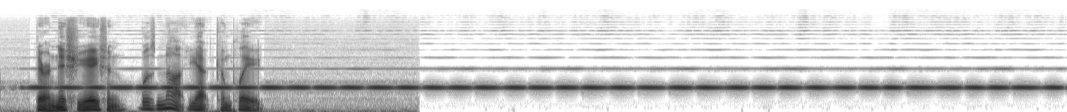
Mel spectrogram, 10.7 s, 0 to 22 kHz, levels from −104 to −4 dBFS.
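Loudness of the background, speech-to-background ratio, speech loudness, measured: -30.5 LUFS, 7.0 dB, -23.5 LUFS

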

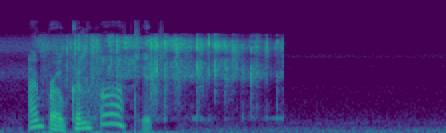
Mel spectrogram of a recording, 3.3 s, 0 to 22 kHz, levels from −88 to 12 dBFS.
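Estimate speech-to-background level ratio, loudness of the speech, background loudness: -3.5 dB, -29.0 LUFS, -25.5 LUFS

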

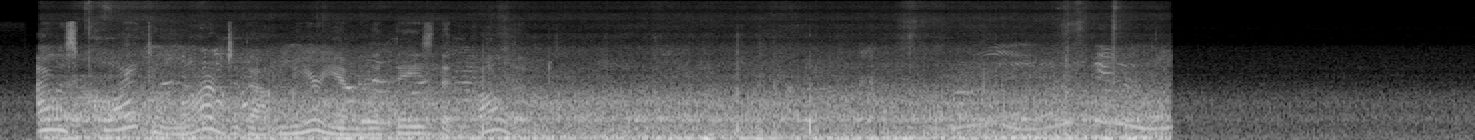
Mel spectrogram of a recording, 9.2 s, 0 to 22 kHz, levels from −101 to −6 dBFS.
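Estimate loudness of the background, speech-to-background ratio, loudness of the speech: -31.0 LUFS, -1.0 dB, -32.0 LUFS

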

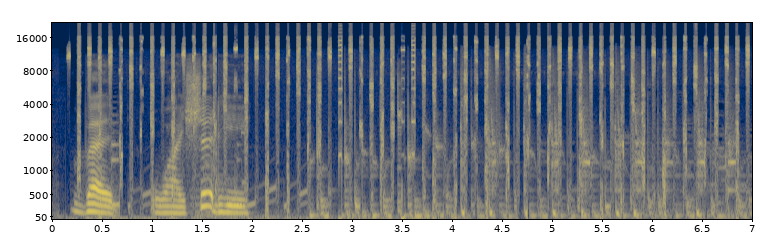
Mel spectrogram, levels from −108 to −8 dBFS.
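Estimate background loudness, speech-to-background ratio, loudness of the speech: -27.5 LUFS, 0.0 dB, -27.5 LUFS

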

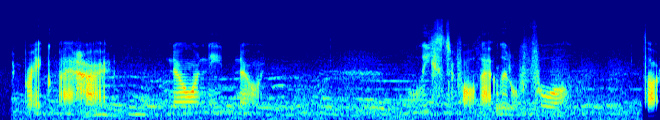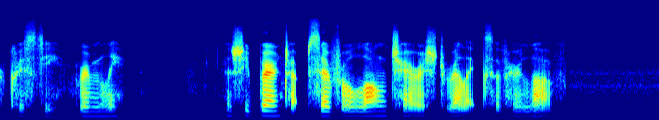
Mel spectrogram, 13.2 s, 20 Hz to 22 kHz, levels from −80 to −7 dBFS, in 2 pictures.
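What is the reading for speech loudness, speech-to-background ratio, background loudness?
-30.0 LUFS, 15.5 dB, -45.5 LUFS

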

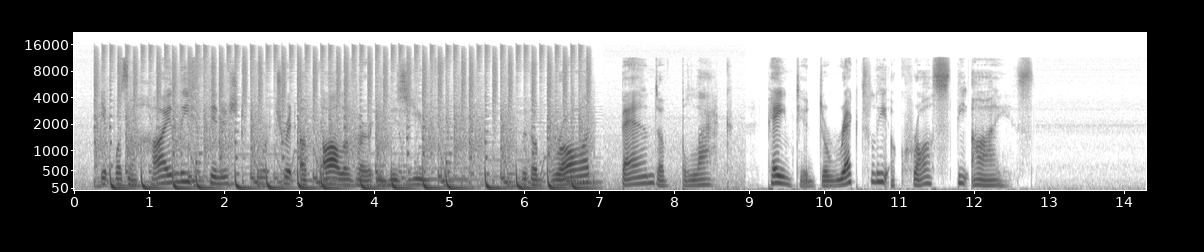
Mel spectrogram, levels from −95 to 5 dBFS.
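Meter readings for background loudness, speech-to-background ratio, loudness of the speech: -30.5 LUFS, 0.5 dB, -30.0 LUFS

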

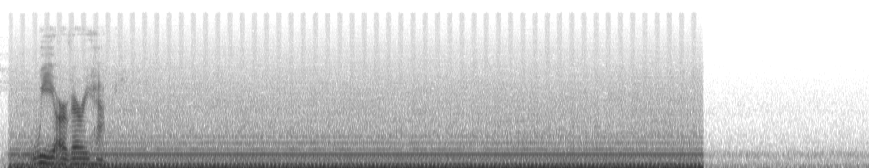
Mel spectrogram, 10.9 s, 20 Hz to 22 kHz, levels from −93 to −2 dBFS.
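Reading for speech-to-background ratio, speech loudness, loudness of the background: 5.0 dB, -27.0 LUFS, -32.0 LUFS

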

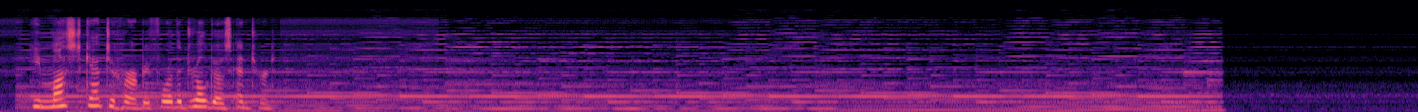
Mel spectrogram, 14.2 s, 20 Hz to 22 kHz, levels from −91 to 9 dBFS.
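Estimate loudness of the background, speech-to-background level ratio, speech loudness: -36.0 LUFS, 15.5 dB, -20.5 LUFS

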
